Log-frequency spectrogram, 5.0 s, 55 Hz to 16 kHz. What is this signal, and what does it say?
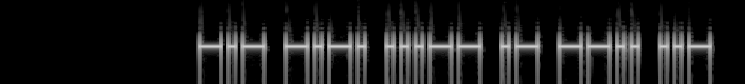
Morse code, heard as a keyed tone, about 25 wpm, 700 Hz. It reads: KC3AZU
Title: USA Call Signs Repeated 2x 25wpm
